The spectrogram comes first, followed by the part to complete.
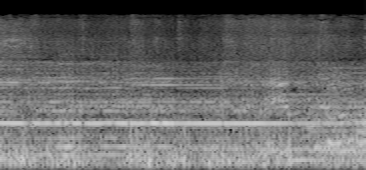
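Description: Rushing wind and engine noise on the open deck of a speedboat running at high speed. A single high note is held steady for almost two seconds over the noise and stops shortly before the end.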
